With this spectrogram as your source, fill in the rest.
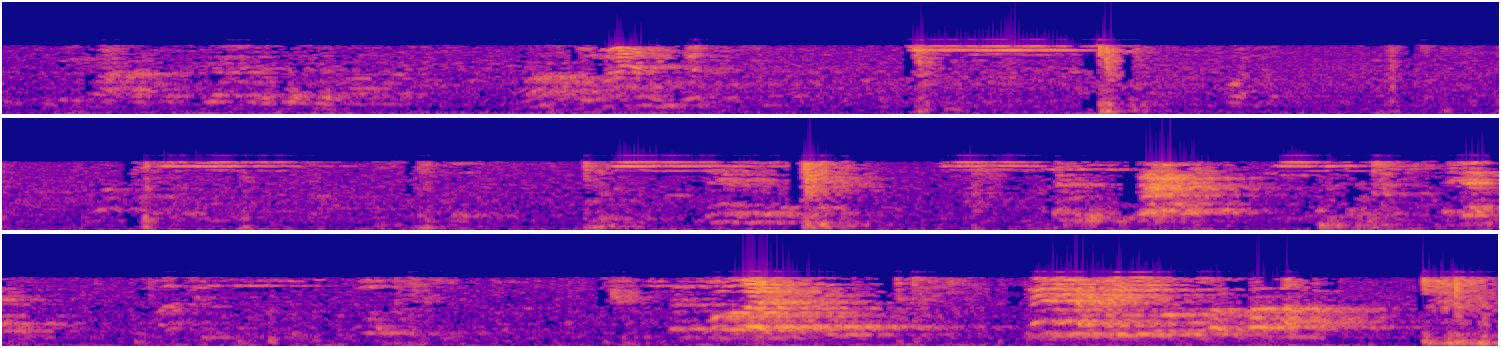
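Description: Young men shout and call out to each other in a large echoing space.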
